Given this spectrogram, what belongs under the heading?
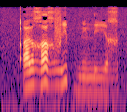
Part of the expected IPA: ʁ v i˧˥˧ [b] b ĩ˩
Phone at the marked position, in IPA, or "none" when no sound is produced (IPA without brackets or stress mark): p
